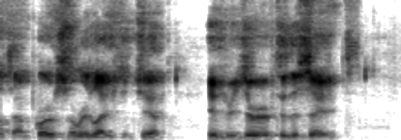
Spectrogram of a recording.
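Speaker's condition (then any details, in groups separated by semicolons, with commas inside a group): Medical condition affecting speech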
